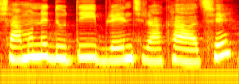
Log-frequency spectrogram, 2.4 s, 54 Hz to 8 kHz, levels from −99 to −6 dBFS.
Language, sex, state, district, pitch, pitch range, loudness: Bengali, female, West Bengal, Cooch Behar, 255 Hz, 230-275 Hz, -12 LUFS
